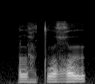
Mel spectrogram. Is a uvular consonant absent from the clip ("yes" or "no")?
no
